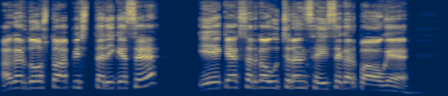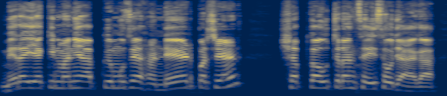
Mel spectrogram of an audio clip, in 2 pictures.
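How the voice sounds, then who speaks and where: A man with a high, bright voice teaches reading in an online video lesson. He drags out each letter sound slowly and keeps calling his viewers friends. His voice sits close and dry, with no room around it. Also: dry recording.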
